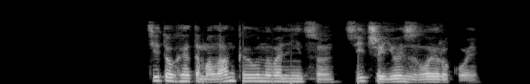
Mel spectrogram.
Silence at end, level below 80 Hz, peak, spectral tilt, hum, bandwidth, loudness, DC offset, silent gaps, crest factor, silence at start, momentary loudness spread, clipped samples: 0.55 s; -52 dBFS; -2 dBFS; -5.5 dB/octave; none; 8 kHz; -18 LUFS; under 0.1%; none; 16 dB; 1.5 s; 8 LU; under 0.1%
